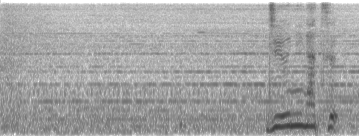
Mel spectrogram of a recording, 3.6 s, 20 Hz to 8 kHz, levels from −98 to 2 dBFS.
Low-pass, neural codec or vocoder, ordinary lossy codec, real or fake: 7.2 kHz; none; none; real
